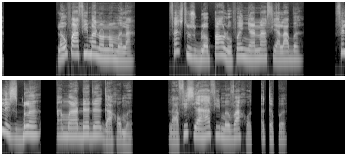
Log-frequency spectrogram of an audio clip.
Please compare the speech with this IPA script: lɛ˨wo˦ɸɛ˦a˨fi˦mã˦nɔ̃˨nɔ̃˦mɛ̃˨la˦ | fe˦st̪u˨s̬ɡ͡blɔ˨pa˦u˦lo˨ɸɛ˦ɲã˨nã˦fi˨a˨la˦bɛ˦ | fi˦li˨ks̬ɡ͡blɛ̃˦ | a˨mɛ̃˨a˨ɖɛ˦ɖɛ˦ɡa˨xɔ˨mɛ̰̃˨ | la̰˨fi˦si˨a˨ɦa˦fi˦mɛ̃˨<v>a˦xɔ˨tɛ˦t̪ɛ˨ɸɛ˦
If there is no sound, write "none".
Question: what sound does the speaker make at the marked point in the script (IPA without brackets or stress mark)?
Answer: v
